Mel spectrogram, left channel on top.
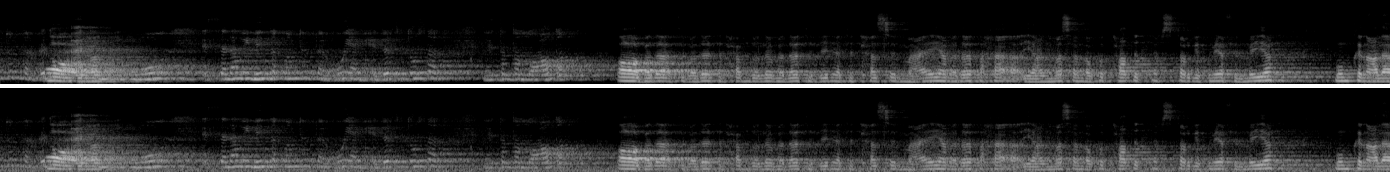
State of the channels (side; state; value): right; noise; rumble, 13 dB below the sound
